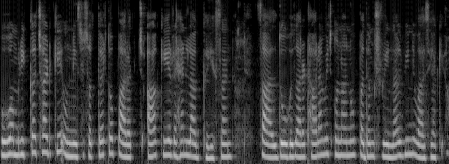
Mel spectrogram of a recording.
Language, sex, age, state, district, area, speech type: Punjabi, female, 18-30, Punjab, Fatehgarh Sahib, rural, spontaneous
